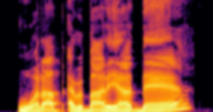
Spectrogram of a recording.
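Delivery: nineties New York Bronx accent. Podcast co-host greets the listeners in a put-on voice: Bronx accent. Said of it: "What accent was that?".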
